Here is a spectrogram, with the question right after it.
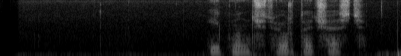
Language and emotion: Russian, neutral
